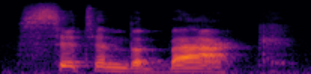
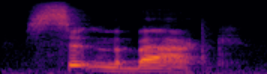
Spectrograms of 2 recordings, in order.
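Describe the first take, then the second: First: It is said in a careful, textbook way. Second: It is said in a relaxed, natural way. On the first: "here's how maybe you know these words" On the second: "This is how I would usually pronounce these words"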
